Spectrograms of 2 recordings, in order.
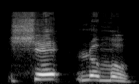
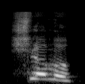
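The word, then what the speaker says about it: שלמה: Ou ici, on dit Shelomo. Mais on devait dire Shlomo.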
